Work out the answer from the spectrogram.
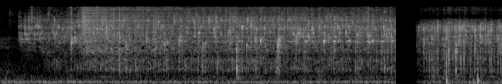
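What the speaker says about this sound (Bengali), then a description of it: "এবারে মাথাটা আমি আলাদা করে ভেজে নিচ্ছি।" Bhola fish head frying alone in oil in a pan: a steady, close, dense hiss of sizzling that runs unbroken, cuts out briefly near the end, then resumes.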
